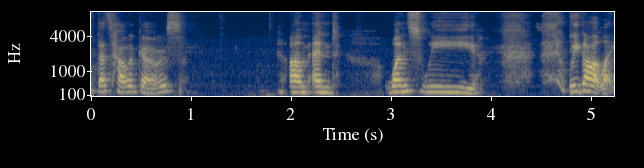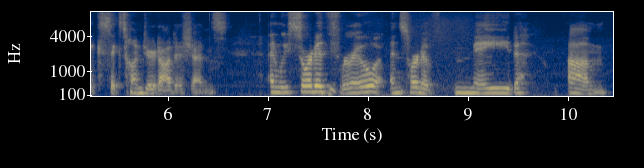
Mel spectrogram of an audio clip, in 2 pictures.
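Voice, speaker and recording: A woman gives a casual interview as a producer and voice actor. Her voice sits at a middle pitch. She explains things in a loose, rambling way, dropping in quoted asides as she goes. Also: a bit bright. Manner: rambling, with self-quoting asides. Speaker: interview guest, audio drama producer and voice actor.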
